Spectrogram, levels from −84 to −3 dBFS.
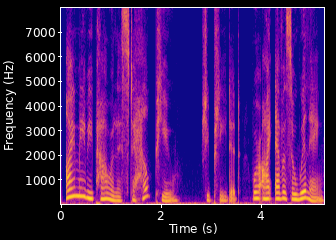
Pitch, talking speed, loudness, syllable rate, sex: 220 Hz, 160 wpm, -17 LUFS, 4.6 syllables/s, female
